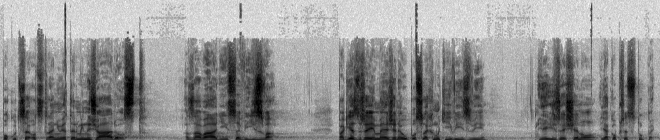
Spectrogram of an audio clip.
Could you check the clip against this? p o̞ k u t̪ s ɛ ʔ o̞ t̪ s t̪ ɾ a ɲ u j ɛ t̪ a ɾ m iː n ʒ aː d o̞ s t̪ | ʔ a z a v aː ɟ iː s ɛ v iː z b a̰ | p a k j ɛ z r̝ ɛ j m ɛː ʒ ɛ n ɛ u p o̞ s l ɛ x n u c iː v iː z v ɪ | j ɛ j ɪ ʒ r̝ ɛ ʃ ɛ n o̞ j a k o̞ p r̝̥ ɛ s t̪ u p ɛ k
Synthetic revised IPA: p o̞ k u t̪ s ɛ ʔ o̞ t̪ s t̪ ɾ a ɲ u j ɛ t̪ ɛ ɾ m iː n ʒ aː d o̞ s t̪ | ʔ a z a v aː ɟ iː s ɛ v iː z v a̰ | p a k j ɛ z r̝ ɛ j m ɛː ʒ ɛ n ɛ u p o̞ s l ɛ x n u c iː v iː z v ɪ | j ɛ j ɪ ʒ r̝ ɛ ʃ ɛ n o̞ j a k o̞ p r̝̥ ɛ s t̪ u p ɛ k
